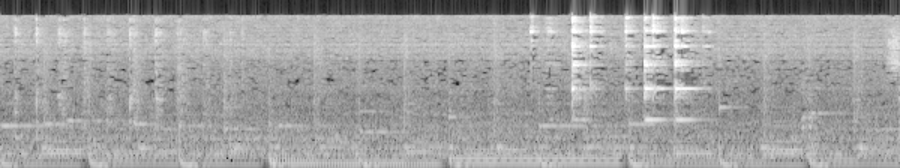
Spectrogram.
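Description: Background music with a steady, repeating bass line. About three and a half seconds in, a quick run of sharp clinks as a spoon knocks against a ceramic bowl while beaten egg is scraped out into a frying pan.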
